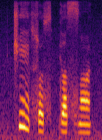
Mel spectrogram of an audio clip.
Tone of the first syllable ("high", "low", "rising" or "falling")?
falling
